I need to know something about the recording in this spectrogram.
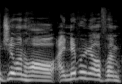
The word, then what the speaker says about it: Gyllenhaal: It is a Swedish name. So shouldn't it be like Gyllenhaal? Oh my God. I have Gyllenhaal. The only two places that that is pronounced correctly, my last name like you did just now, is in Sweden and in IKEA.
